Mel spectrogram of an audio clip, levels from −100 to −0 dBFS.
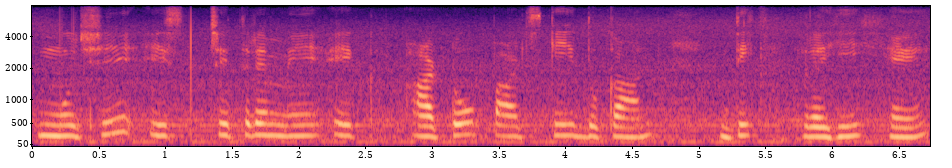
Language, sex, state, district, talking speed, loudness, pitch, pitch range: Hindi, female, Madhya Pradesh, Dhar, 105 wpm, -18 LUFS, 230 Hz, 215-240 Hz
